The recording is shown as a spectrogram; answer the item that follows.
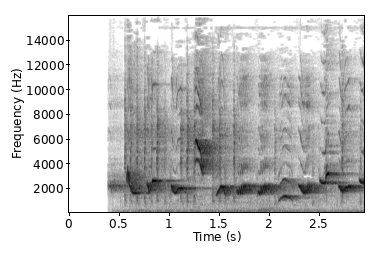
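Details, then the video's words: Caged cucak ijo (green leafbird) singing in the fast, dense "raja tembak" style while perched in one spot with body quivering: rapid run of whistled, slurred notes near the middle pitch, some buzzy higher flourishes, almost no pause. "cucak ijo " raja tembak ""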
